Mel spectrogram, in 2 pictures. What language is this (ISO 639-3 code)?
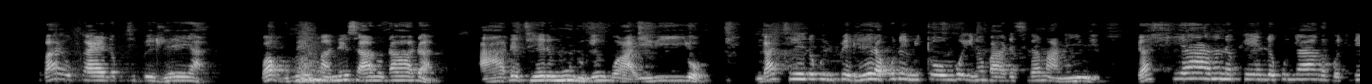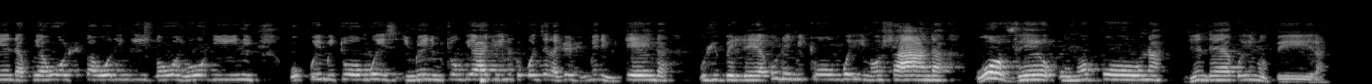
ndc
